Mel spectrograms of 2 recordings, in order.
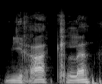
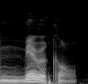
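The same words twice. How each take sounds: First: The word is pronounced the French way. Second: The word is pronounced the English way. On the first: "which is the same word in French, miracle. We pronounce it differently" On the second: "the word of the day for me would be miracle"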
